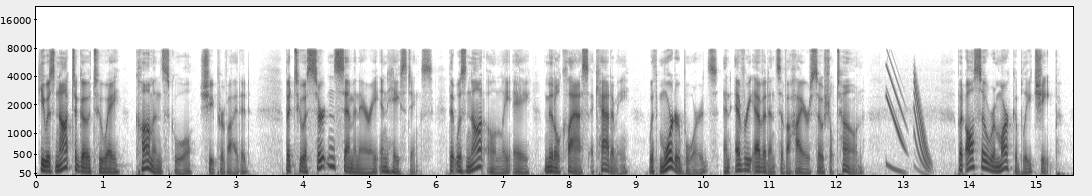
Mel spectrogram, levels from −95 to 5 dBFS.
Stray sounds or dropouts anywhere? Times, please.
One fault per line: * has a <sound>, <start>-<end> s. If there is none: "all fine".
* has a chirp, 12.8-13.5 s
